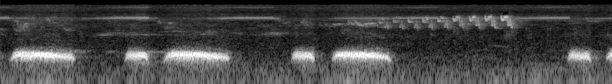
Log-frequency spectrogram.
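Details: Spotted dove from Cà Mau, Vietnam, giving alternating short and long low coos with clear gaps, while a small bird adds a quick high twittering trill.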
